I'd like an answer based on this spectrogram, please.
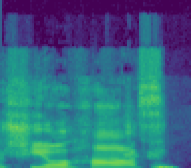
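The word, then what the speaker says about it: Nate Scheelhaase: It is Nate Shieldhouse, like Shield House or Shield Haas.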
